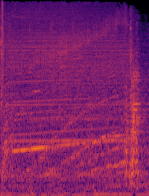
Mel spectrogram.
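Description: Electronic sound-design whoosh in a promo soundtrack: a sudden burst of hiss with sliding, siren-like tones, ending on a sharp hit.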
